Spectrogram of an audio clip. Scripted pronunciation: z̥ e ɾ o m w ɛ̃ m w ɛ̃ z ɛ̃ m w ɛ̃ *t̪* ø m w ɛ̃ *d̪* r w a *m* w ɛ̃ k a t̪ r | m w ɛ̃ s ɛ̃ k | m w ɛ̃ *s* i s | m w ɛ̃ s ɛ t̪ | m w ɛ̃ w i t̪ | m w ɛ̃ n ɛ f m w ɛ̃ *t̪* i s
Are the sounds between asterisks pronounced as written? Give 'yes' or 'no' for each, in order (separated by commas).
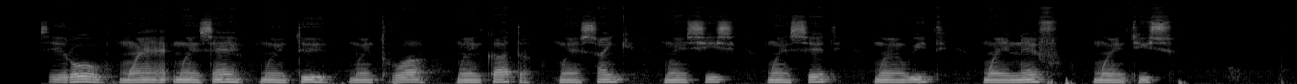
no, no, yes, yes, no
